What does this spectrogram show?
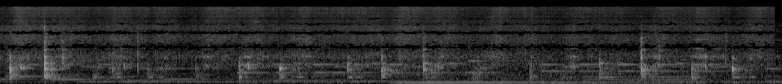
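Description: Sliced bajji chillies frying in coconut oil in a nonstick pan, sizzling steadily, while a wooden spatula stirs them with irregular clicks and scrapes against the pan.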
